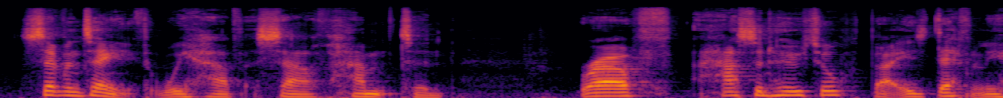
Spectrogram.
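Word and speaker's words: Hasenhüttl: have see again 17th we have southampton ralph hasson hotel that is definitely how you say it when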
